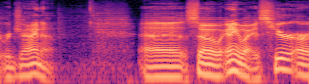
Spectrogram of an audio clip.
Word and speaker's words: Regina: a horse of course I come from Saskatchewan where we pronounce it Regina uh so anyways here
